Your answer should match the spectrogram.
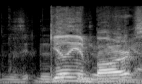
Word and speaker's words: Guillain-Barré: Guillain-Barré syndrome, right? – Guillain-Barré.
